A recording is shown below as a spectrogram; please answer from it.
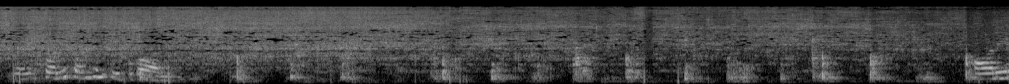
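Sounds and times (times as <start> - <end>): vegetables sizzling in oil: 0.0 - 10.0
spoon scraping and knocking pot: 4.3 - 9.9.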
